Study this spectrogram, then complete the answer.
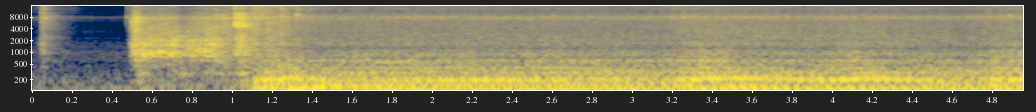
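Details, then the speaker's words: Plymouth Road Runner after engine overhaul, timing heavily advanced, near operating temperature, owner mentions pre-detonation: catches after a short crank and settles into a lumpy, uneven, loping idle. Rough idle; owner suspects timing or carburetors, cause unconfirmed. "I ain't fighting it no more today. I got it running. What it definitely needs is more love."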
